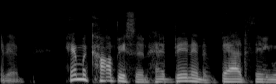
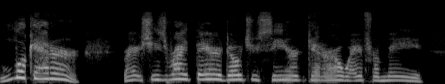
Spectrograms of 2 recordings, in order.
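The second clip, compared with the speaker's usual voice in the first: acted, shrill, very high-pitched screaming; 9 semitones higher than usual. Retelling how a haunted character screams at others: imitating a man screaming. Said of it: "later he starts screaming again".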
